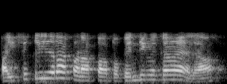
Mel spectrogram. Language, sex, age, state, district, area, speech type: Malayalam, male, 18-30, Kerala, Kasaragod, rural, conversation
